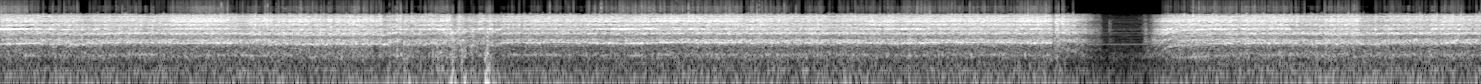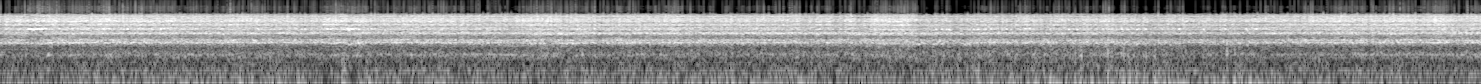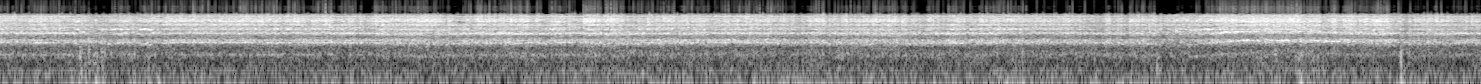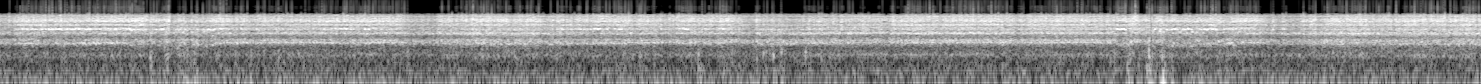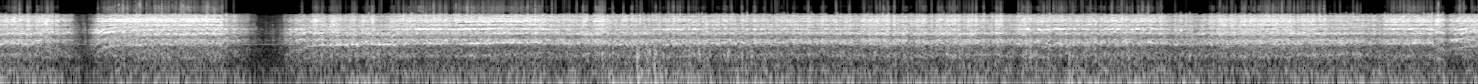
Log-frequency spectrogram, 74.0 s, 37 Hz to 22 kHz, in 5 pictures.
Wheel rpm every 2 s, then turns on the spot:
220, 210, 210, 220, 230, 110, 210, 230, 240, 230, 230, 230, 230, 230, 230, 230, 230, 220, 230, 220, 220, 240, 210, 220, 220, 220, 230, 230, 210, 190, 130, 160, 210, 220, 210, 210, 210.
none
